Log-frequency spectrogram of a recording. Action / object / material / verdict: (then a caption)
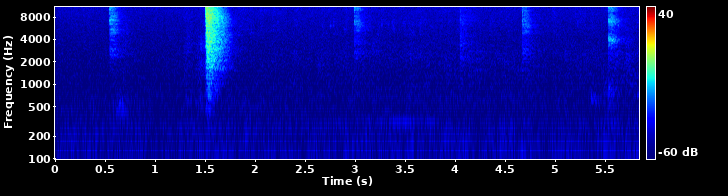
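scrape / bar of soap / soap / none. A solid white rectangular bar of soap held in hand has its surface scored with a metal craft knife blade. Six short, bright scratching scrapes sound over a quiet background, with the second the loudest and the rest softer.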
